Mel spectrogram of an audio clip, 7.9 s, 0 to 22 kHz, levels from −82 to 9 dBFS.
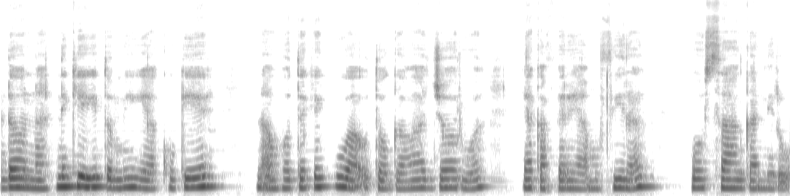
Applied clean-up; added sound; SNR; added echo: neural mask model DeepFilterNet 3.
